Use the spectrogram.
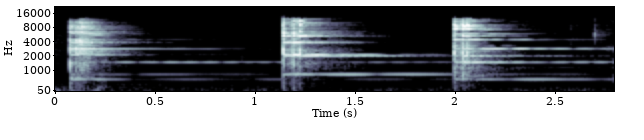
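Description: wine glasses clinking

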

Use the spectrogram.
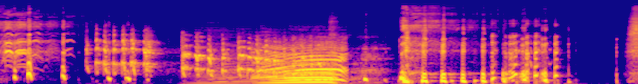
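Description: cow mooing sound effect

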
